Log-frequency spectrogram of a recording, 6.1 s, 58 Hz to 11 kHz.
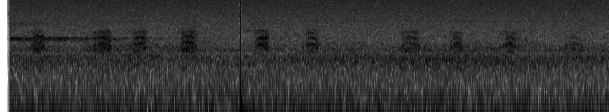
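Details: Two white-tailed eagles chasing each other near a nest in Latvia at 9:57 on 15 February 2017, giving serious calls: short, yelping, mid-pitched notes, a few each second, over a steady low roar of wind, with one sharp knock partway through.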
